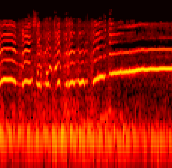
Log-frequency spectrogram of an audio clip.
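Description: A young woman screaming on a slingshot ride: short high-pitched yelps, then from about a second and a half in one long held scream that rises in pitch. A steady low hum runs underneath.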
